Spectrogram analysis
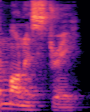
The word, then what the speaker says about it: monastery: The book was kept in a monastery. What is a monastery? Monastery. That's how we say it in England.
